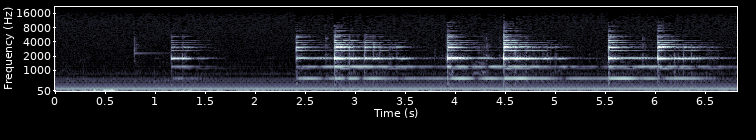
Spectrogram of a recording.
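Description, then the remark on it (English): A dinner bell is struck repeatedly at a Florida folklore gathering to signal that dinner is over, about seven clear metallic rings coming in loose pairs, each ringing out briefly, over a steady low electrical hum with no talking. “And as I was saying when the dinner bell rang, by the way, how about just ringing the bell one or two little tips there?”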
